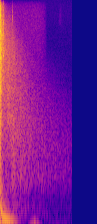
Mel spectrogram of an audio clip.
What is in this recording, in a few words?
head pistol shot; weapons; Half Life Alyx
